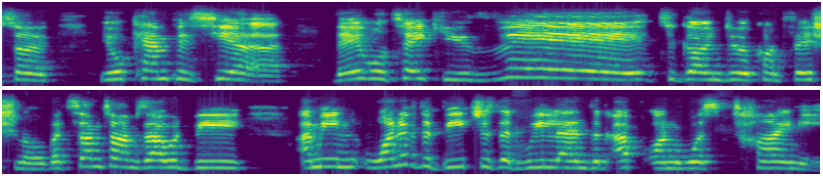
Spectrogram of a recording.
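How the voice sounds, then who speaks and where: A woman speaks loudly at a high pitch. Her pace is moderate and her pitch varies in an ordinary way. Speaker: reality show contestant. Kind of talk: casual chat.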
